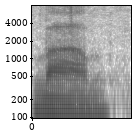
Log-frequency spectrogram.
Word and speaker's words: ma'am: as deary instead of the correct ma'am, even demonstrating the proper pronunciation by likening it to the word spam.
